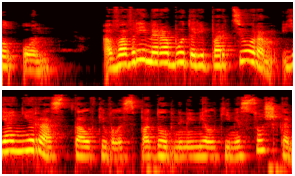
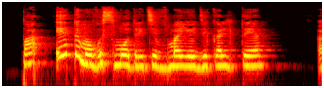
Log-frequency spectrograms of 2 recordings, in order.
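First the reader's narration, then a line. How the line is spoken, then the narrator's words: Snapping back. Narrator (Russian): огрызнулась я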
